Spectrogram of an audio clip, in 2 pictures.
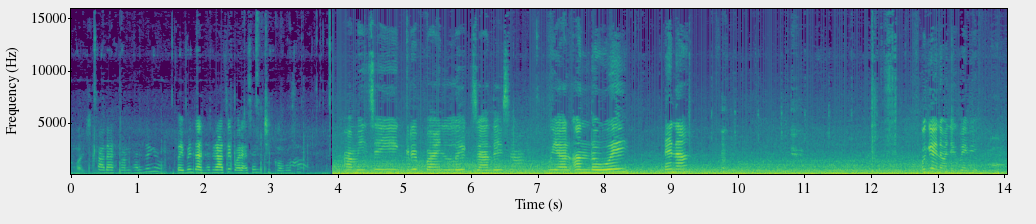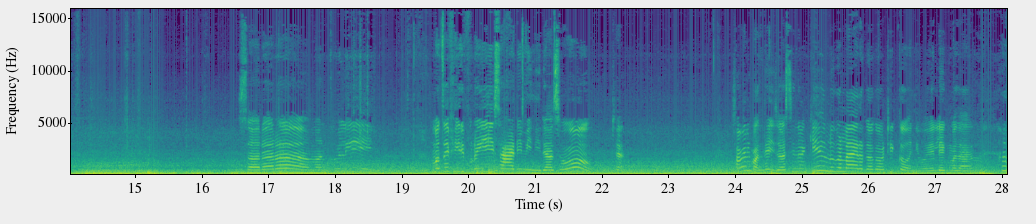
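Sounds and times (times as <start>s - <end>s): car cabin road and engine rumble: 0.0s - 28.0s.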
